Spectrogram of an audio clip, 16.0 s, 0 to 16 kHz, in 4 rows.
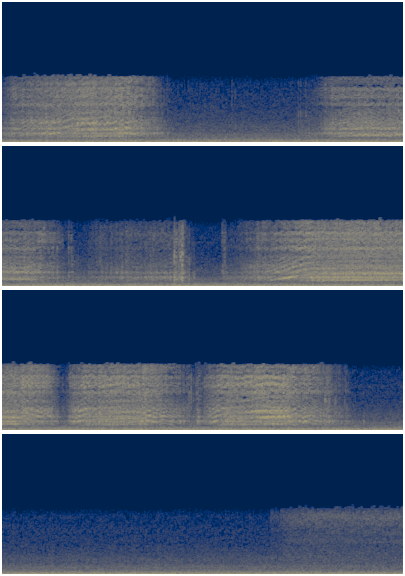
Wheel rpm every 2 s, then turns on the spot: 80, 30, 40, 100, 110, 70, 0, 0.
4-6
